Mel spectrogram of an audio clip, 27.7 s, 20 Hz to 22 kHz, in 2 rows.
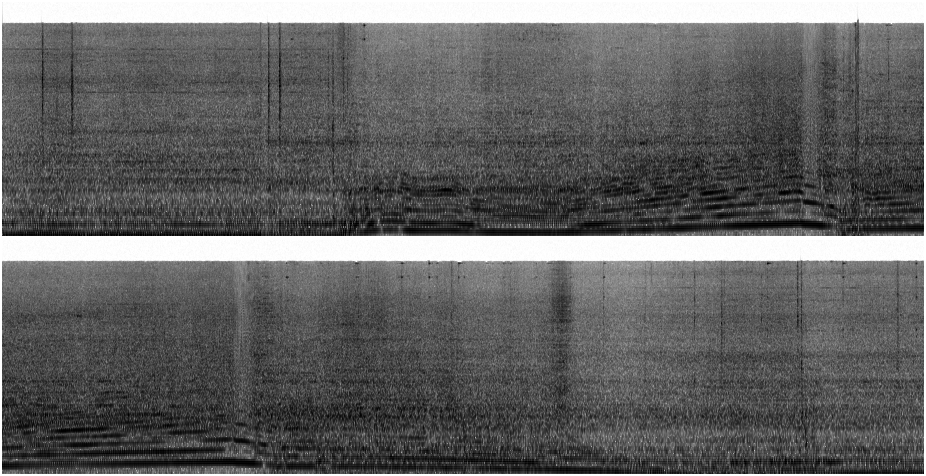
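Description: Mazda BP 1.8-litre four-cylinder in a swapped Opel GT, heard from inside the cabin, running unboosted with its turbo disconnected. It runs steadily at first, then the pitch climbs as the car pulls away. It drops sharply at a gear change about twelve seconds in, climbs again, and falls away as the car eases off and slows.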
